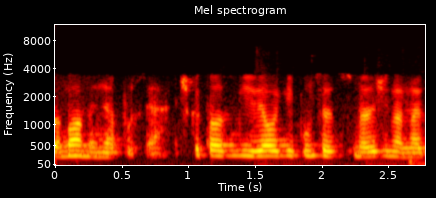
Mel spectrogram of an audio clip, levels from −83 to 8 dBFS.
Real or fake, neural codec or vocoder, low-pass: real; none; 7.2 kHz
